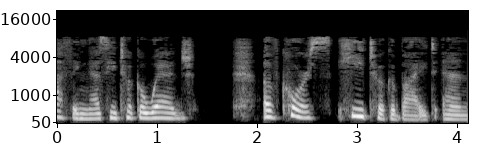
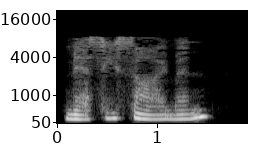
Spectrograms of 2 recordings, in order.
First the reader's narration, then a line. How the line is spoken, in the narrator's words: I whispered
